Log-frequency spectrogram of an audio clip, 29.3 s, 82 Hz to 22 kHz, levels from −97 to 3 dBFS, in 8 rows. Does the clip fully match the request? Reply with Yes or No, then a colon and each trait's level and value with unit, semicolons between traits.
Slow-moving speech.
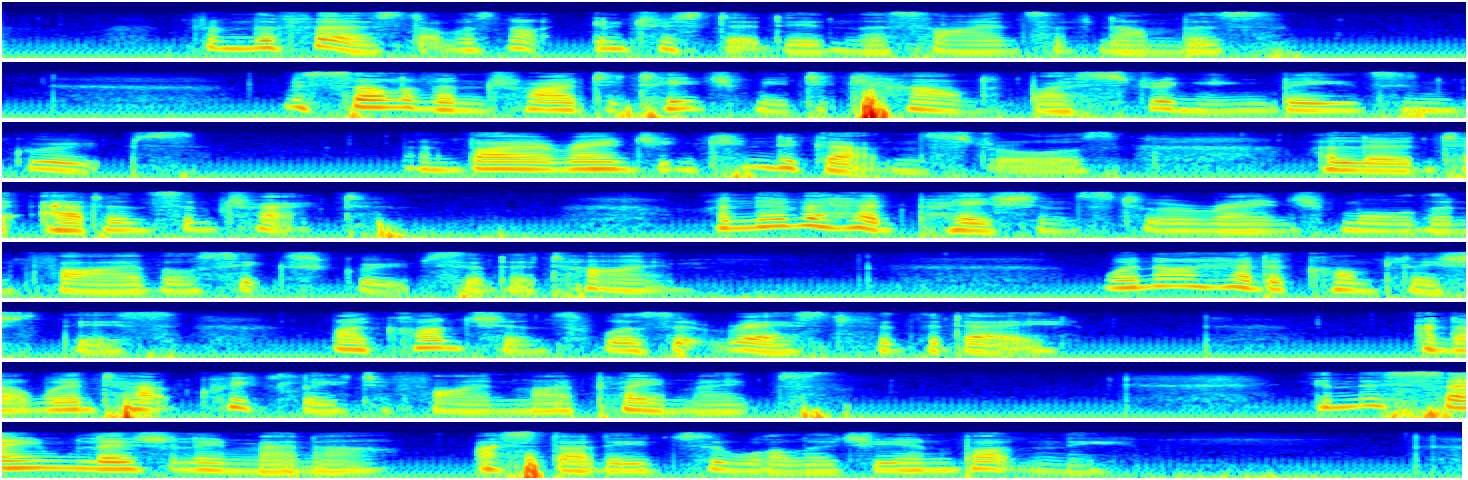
No: average, 170 wpm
